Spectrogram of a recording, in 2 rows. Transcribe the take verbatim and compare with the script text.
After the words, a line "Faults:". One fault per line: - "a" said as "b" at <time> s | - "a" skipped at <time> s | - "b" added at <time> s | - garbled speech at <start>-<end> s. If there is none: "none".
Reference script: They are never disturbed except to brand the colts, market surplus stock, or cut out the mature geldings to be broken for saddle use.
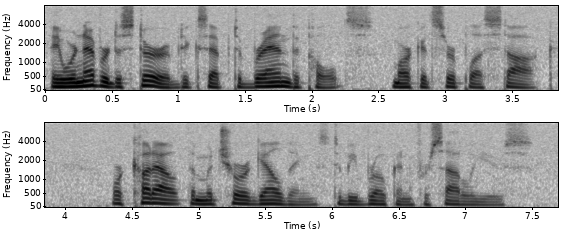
They were never disturbed except to brand the colts, market surplus stock, or cut out the mature geldings to be broken for saddle use.
Faults:
- "are" said as "were" at 0.1 s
